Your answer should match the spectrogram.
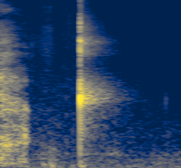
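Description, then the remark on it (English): A single sharp finger snap, bright and crisp with a quick decay, preceded by a brief breathy rustle and followed by quiet. “Finger snap.”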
